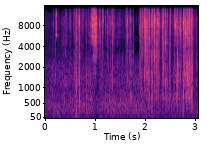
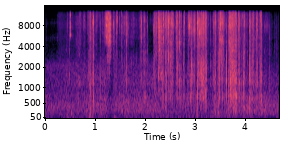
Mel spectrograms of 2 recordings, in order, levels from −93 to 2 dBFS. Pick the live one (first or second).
first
